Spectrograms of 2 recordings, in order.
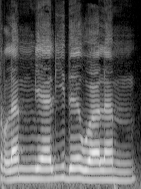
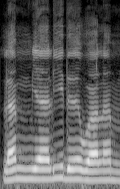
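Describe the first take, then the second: Both takes have the same delivery.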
